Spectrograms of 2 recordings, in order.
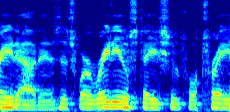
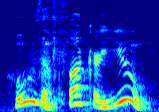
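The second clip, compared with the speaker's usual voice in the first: high-pitched startled outburst, slower; shocked yell; 11 semitones higher, slower than usual. Retold or imitated. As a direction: jump out of your skin at the stranger. Waking to stranger in room.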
